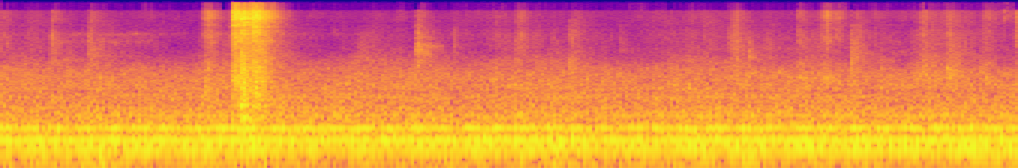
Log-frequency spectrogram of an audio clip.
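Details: Steady low electrical hum fills a small indoor room, with one brief sharp click or knock early on and faint scattered ticks throughout.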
